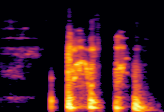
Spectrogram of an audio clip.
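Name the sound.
cough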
